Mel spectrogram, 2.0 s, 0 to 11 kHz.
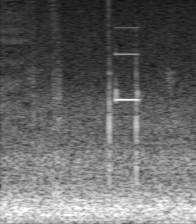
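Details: Two quick electronic beeps over low room hum as keypad entries are made on a Curlin 6000 infusion pump while the basal rate is being changed from 7 to 9 under lock code; keypad confirmation beeps.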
